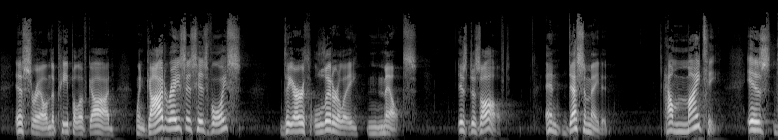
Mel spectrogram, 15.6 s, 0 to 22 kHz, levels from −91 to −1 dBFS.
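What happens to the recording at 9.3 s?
At 9.3 s the speech carries on intact, with no dropout, click, distortion or other fault at that moment.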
